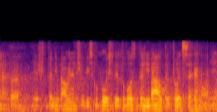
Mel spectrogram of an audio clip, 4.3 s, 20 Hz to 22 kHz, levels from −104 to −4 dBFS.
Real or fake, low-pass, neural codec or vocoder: fake; 5.4 kHz; codec, 16 kHz in and 24 kHz out, 0.6 kbps, FireRedTTS-2 codec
